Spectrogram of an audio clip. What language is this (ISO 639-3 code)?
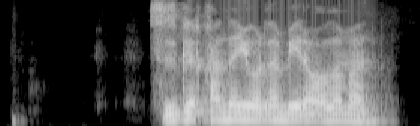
uzb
